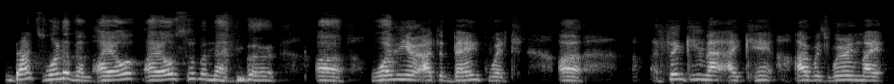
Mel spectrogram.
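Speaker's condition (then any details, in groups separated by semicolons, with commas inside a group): Cerebral palsy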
